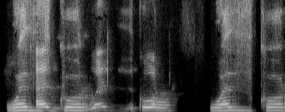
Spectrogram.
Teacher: الذال اعطيها رخاوة وضمي في الكاف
